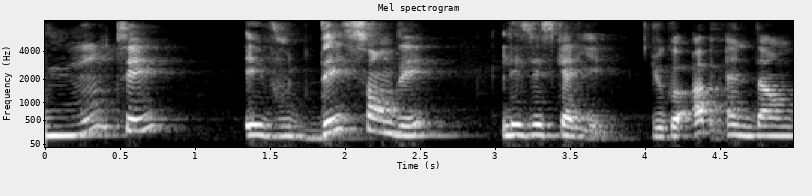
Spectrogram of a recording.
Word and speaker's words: escaliers: Les escaliers, with S and C, that you hear in the pronunciation. Les escaliers.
